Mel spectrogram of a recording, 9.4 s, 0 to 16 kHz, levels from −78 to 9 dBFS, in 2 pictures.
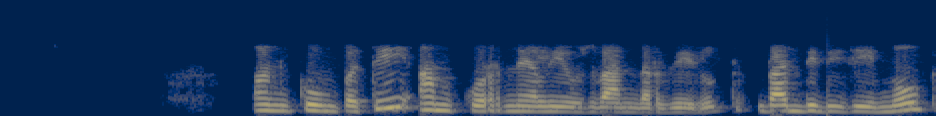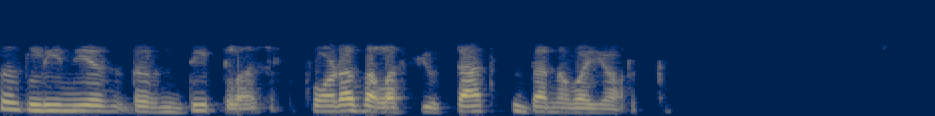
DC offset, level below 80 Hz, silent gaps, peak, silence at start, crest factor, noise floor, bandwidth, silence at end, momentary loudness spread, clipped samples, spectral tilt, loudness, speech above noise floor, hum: under 0.1%; -66 dBFS; none; -6 dBFS; 1.25 s; 18 dB; under -90 dBFS; 3.9 kHz; 1.55 s; 7 LU; under 0.1%; -10 dB/octave; -23 LUFS; over 67 dB; none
